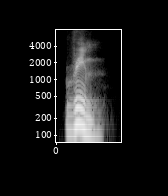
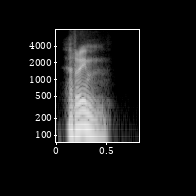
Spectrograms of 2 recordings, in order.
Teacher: So we say rim. There's no emphasis on the R sound. In Arabic, there's more emphasis on it.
